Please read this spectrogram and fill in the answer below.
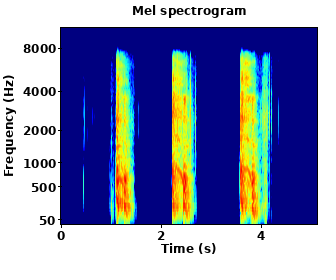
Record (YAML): three_cough_length: 5.1 s
three_cough_amplitude: 27907
three_cough_signal_mean_std_ratio: 0.29
survey_phase: beta (2021-08-13 to 2022-03-07)
age: 65+
gender: Male
wearing_mask: 'No'
symptom_sore_throat: true
symptom_headache: true
symptom_onset: 12 days
smoker_status: Never smoked
respiratory_condition_asthma: false
respiratory_condition_other: false
recruitment_source: REACT
submission_delay: 4 days
covid_test_result: Negative
covid_test_method: RT-qPCR
influenza_a_test_result: Negative
influenza_b_test_result: Negative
